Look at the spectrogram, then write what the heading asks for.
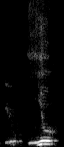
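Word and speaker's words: ewe: How you pronounce it? Ewi you lamb.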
